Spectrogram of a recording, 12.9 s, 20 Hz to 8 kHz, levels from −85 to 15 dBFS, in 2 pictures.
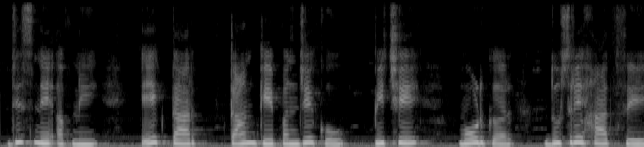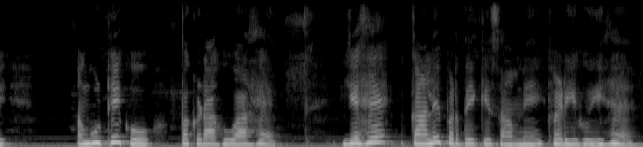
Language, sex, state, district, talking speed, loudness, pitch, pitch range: Hindi, female, Uttar Pradesh, Ghazipur, 125 wpm, -23 LUFS, 245 Hz, 220-270 Hz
